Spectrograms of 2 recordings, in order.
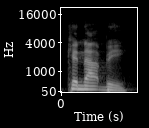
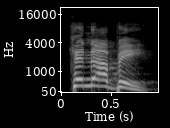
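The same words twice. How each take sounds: First: Said in the usual way. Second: CANNOT BE pitched high in protest; emphatic disbelief. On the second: Real, not acted. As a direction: insist "Cannot be" high, dropping at the end. Repeats denial with far more force.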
